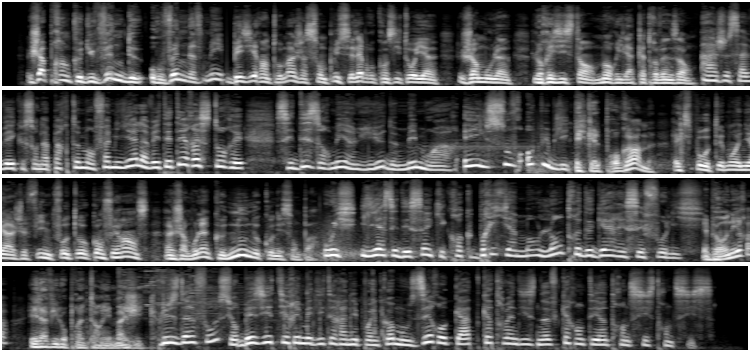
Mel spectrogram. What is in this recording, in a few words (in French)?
spot radio; beziers jean moulin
